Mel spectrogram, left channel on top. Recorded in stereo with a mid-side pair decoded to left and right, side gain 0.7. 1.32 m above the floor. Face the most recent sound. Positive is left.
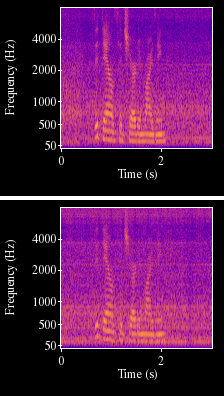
turn(degrees=10)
